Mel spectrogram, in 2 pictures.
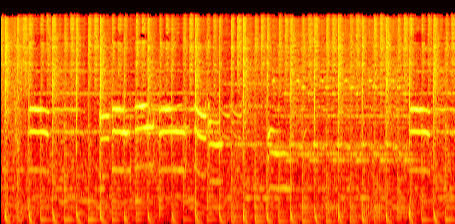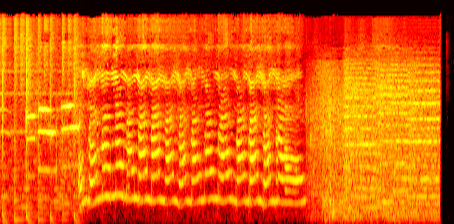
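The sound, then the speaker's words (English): A cat in a video being played meows repeatedly in long, wavering, high-pitched loud cries, following a stretch of rhythmic music, then blending into a dense, bright burst of sound near the end. “I want to pause this video and let you guys know that cats, I've heard, are in fact afraid of cucumbers.”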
